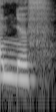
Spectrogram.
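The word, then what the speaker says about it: un œuf: ملي كيكون غير بيضه وحده كنقولوا ان نوف.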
